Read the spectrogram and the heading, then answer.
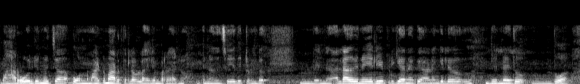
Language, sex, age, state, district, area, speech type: Malayalam, female, 45-60, Kerala, Kollam, rural, spontaneous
